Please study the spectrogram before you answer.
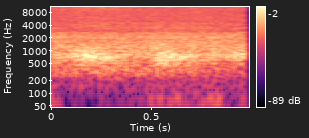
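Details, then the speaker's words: Home Doppler on a pregnant woman with pregnancy anxiety, baby due within weeks: rhythmic whooshing pulses of the fetal heartbeat at a fast, typical rate. "It's a home Doppler machine which basically will measure the rate of the baby's heartbeat and you actually get to hear it."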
